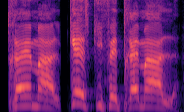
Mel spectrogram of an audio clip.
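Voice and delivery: high, loud sneering repeat; sarcastic schoolmaster; mocking echo. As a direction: throw his words back. Master mocks.

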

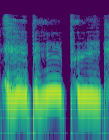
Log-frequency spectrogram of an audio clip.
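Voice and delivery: high, quavering drawn-out words; trembling. A narrator's reading. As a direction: keep shuddering as you go on. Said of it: "répondit Dudley en tremblant". (voix aiguë et tremblante)

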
